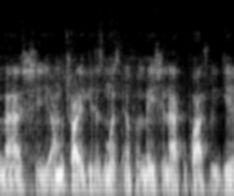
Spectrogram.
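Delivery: ordinary talk, nothing marked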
